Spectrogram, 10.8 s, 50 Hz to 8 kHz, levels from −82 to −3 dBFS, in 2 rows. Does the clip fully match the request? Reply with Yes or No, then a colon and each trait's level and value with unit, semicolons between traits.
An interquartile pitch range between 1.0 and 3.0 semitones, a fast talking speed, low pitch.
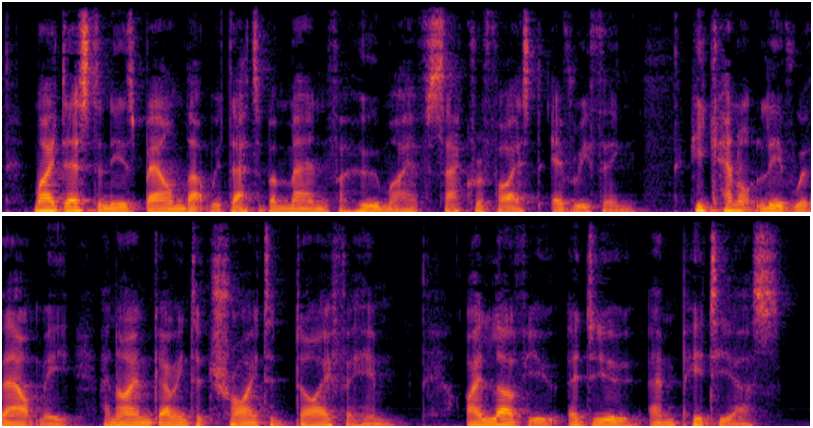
Yes: average, 2.7 semitones; fast, 215 wpm; low, 100 Hz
